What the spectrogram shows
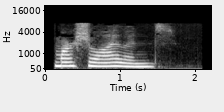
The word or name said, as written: Marshall Islands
